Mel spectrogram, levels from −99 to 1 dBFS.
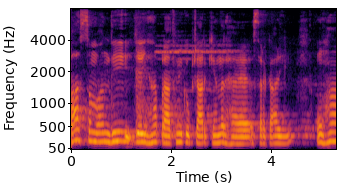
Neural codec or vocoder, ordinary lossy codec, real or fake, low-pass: none; none; real; none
